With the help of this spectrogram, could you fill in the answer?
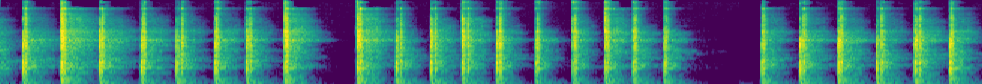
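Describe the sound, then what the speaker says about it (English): A tracing hammer strikes the tips of metal hoop earrings to flatten them, giving a close series of sharp, ringing metallic taps in quick bursts with a short pause midway. "So what I'm going to do is I use my tracing hammer."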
